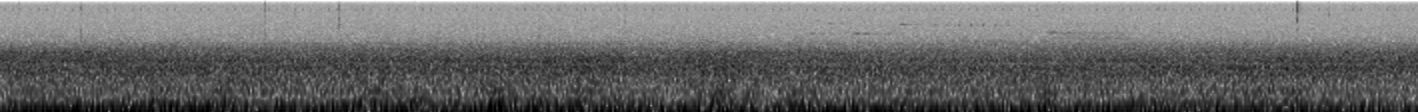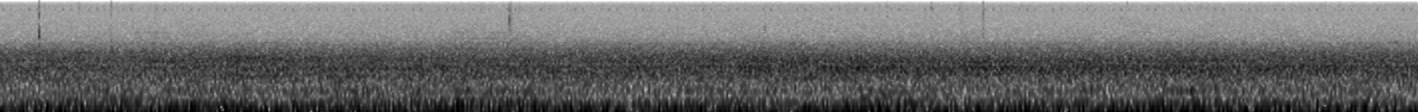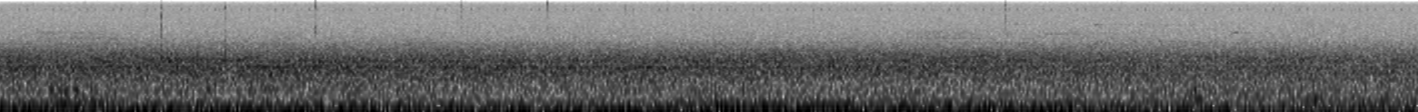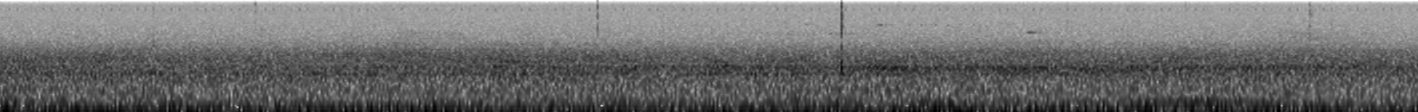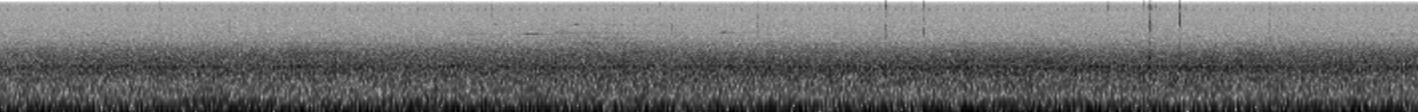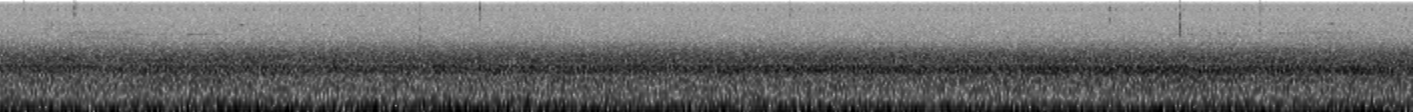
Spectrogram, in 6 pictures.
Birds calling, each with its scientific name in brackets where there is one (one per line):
Song Sparrow (Melospiza melodia)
